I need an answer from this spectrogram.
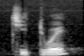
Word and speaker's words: Kitwe: For those who don't know, who are watching, it's just Chitway. It's C H I Chu. But because the Europeans and the Americans didn't know how to pronounce Chitway, so they decided to say Gitway.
